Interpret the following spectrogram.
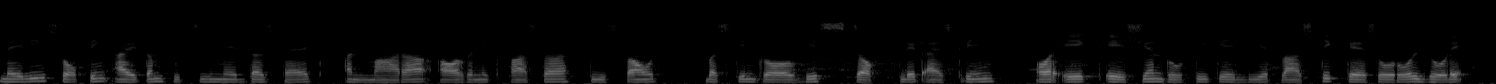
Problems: background sounds at intervals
